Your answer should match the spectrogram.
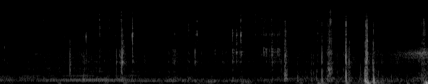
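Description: Small clicks and light taps as an adapter loaded with AA batteries is slipped into the metal tube of a battery-powered illuminator. There is a quick run of sharper clicks about three seconds in.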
